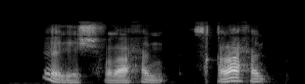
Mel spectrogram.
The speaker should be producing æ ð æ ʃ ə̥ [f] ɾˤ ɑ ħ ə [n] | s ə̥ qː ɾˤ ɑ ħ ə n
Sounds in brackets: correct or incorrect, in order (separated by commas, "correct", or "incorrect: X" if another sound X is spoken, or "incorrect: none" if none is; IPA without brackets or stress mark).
correct, correct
